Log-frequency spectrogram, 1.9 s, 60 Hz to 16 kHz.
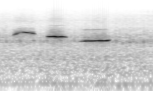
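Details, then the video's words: A black-headed batis gives three clear, pure whistles, each a step lower than the last, at a forest patch in Sabi Sand, South Africa, on a sunset drive (Jan 11, 2018). Babblers are nearby, and a vehicle idles faintly. "You can hear a black-headed batis as well."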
